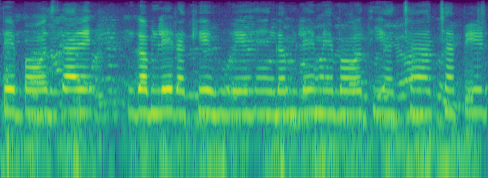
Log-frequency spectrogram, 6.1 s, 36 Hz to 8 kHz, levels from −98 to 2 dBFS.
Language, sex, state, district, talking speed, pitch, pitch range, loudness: Hindi, female, Bihar, Kaimur, 135 wpm, 255 Hz, 250-260 Hz, -16 LUFS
